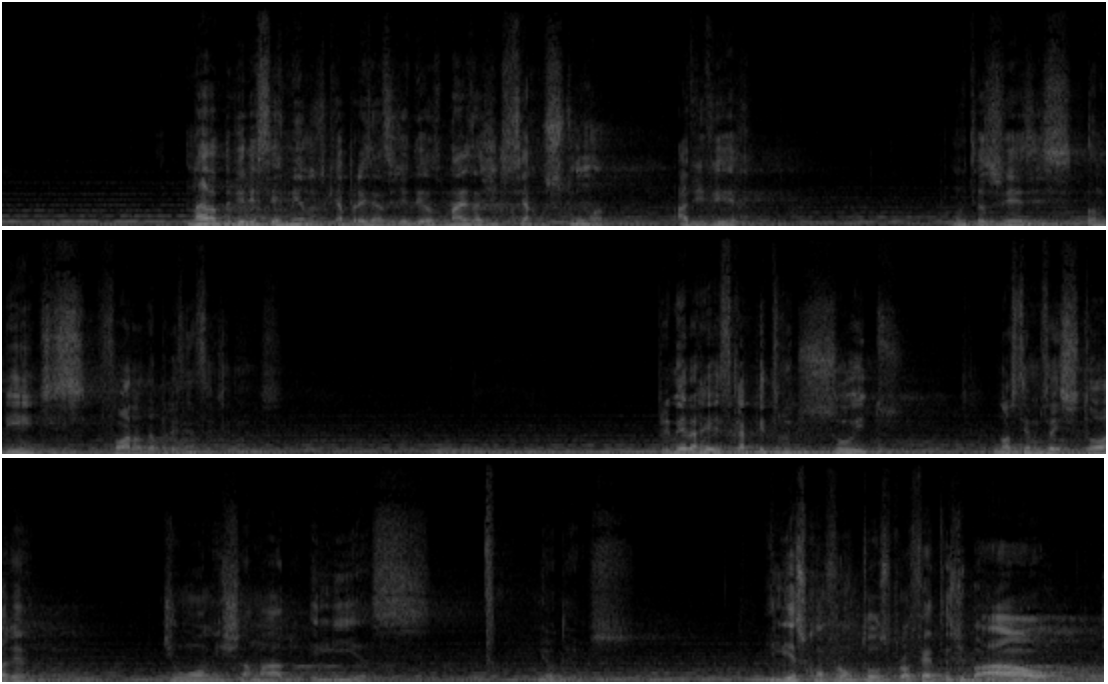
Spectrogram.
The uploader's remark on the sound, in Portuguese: A Refúgio Summit Conference aconteceu no dia 30/09/2023 na nossa Igreja.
